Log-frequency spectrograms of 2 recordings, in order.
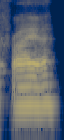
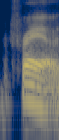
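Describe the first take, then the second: First: The name is pronounced the Danish way. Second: The name is pronounced the Swedish way. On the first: The speaker calls it right. "it's pronounced the Danish way" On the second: The speaker calls it wrong. "That's the Swedish way"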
